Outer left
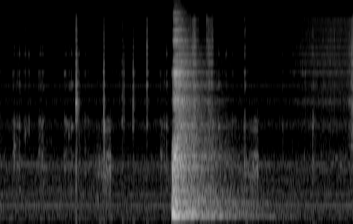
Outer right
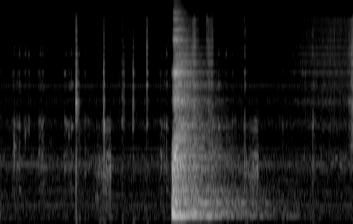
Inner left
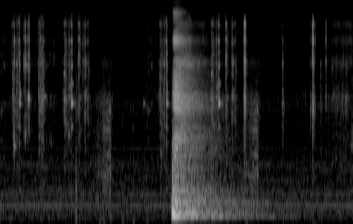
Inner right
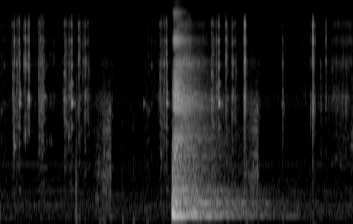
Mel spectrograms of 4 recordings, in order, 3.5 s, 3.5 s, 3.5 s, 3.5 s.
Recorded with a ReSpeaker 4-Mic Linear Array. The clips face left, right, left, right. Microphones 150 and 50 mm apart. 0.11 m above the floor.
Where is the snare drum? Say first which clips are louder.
Outer left 1 dB, even; centre (ahead or behind), 1.1 m.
